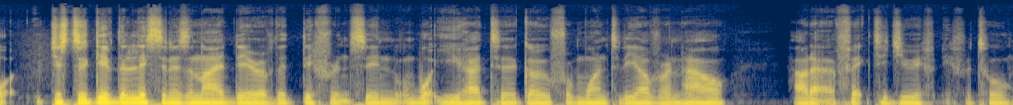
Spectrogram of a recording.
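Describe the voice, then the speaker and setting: In a very clean recording with a silent background, a man talks at a very fast pace in a dark, mellow tone. His loudness swings widely. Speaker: podcast host. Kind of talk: casual interview chat. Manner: animated, casual.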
